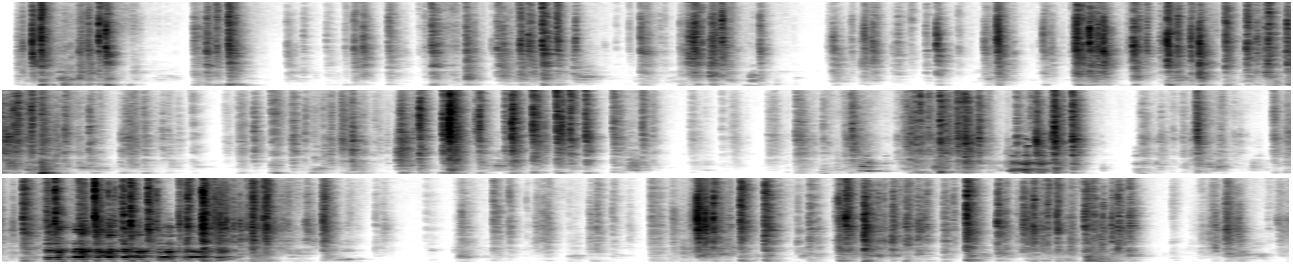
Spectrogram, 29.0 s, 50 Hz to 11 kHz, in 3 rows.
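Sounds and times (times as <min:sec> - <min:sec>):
dogs scuffling on wooden floor: 0:00.1 - 0:28.9
dog noises: 0:09.5 - 0:28.9.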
